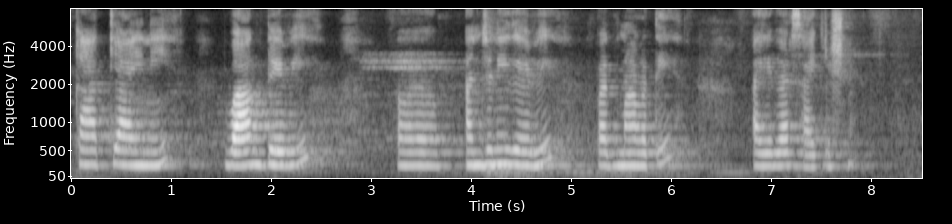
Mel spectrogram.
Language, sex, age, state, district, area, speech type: Sanskrit, female, 18-30, Telangana, Ranga Reddy, urban, spontaneous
